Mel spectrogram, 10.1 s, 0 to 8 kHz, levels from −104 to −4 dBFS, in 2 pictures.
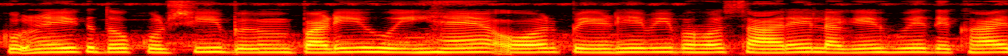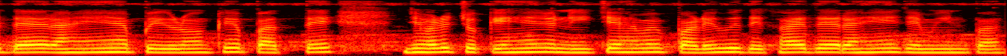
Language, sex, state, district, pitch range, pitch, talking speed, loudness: Hindi, female, Chhattisgarh, Sukma, 200-215 Hz, 205 Hz, 195 wpm, -29 LUFS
